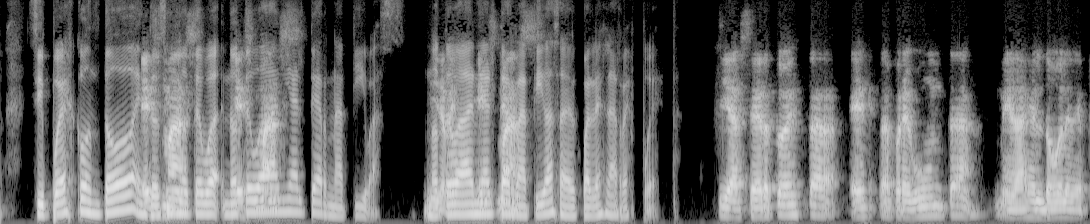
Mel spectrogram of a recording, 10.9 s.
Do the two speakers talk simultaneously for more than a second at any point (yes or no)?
yes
